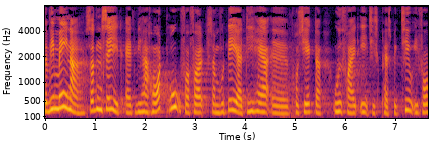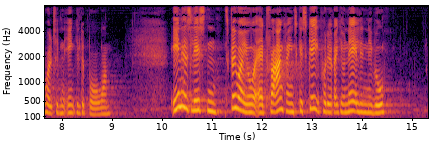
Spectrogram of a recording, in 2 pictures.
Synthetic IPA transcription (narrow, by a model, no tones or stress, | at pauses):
sɒ̽ʋime̝̰ːnɐsɒ̽d̥n̩se̝̰ːd̥æd̥ʋiɦɑ̈ɦɒːd̥̚b̥ʁṵːfɒ̽fɒ̽l̰ɡ̥sɒ̽mʋuɐd̥e̝̰ːɐd̥iɦeɐ̰pʰʁo̝ɕeɡ̥̚d̥ɐʔuð̰ˠfʁɑ̈e̝d̥e̝̰ːdʰisɡ̥̚pʰæɐsb̥eɡ̥̚t͡sʰiʊ̰ʔifɒːɦɒ̽l̰t͡sʰe̝ld̥enʔeŋ̰ɡ̥l̩d̥əb̥ɒːʊɐ | ʔe̝ːnhe̝ð̰ˠslesd̥n̩sɡ̥ʁḭʊ̰ɐjo̝æd̥fɒ̽ɑ̈ŋ̰ɡ̥ʁeŋn̩sɡ̥æsɡ̥e̝̰ːpʰɒ̽ɾe̝ʁɛɡ̥jo̝nɛ̰ːləniʋo̝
